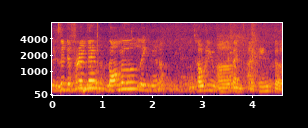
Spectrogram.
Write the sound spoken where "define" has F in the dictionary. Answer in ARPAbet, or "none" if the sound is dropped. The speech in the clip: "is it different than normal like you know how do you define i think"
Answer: none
